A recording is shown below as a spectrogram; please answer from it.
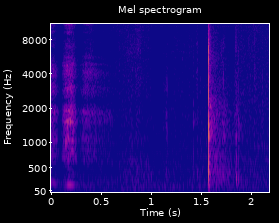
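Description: The last breathy pulse of a woman's laugh, then quiet, broken about one and a half seconds in by a sharp click and a fainter one just after, as a strand of stone beads is handled.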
